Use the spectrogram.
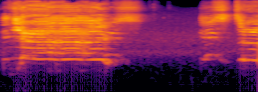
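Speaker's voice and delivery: high screaming yes, pure relief; triumphant yell. Real, not acted. Gamer hearing the final whistle, triumphant scream.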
